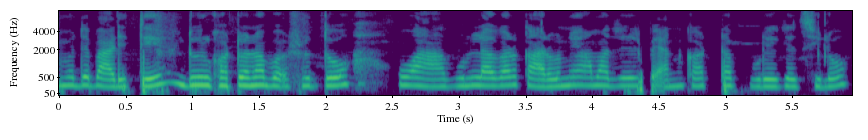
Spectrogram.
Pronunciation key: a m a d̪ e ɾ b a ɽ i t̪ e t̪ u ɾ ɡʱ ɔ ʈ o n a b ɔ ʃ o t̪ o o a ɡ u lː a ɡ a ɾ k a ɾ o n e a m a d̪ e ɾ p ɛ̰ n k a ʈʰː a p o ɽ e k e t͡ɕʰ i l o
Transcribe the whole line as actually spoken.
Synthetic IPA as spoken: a m a d̪ e ɾ b a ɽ i t̪ e d̪ u ɾ ɡʱ ɔ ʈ o n a b ɔ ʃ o t̪ o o a ɡ u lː a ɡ a ɾ k a ɾ o n e a m a d̪ e ɾ p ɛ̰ n k a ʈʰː a p u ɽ e ɡ e t͡ɕʰ i l o

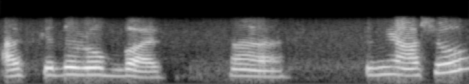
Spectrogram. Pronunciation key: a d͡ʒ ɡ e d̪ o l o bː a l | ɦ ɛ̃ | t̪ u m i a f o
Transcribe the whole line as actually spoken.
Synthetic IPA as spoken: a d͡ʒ k e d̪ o ɾ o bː a ɾ | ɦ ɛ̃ | t̪ u m i a ʃ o

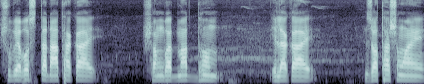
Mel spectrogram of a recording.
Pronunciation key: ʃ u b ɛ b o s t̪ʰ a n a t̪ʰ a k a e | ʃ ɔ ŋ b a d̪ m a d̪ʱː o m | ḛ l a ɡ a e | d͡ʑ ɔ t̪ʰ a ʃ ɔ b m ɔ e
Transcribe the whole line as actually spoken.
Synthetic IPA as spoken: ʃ u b ɛ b o s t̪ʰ a n a t̪ʰ a k a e | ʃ ɔ ŋ b a d̪ m a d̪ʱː o m | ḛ l a k a e | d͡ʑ ɔ t̪ʰ a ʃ ɔ m ɔ e

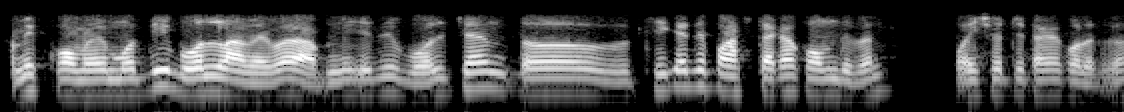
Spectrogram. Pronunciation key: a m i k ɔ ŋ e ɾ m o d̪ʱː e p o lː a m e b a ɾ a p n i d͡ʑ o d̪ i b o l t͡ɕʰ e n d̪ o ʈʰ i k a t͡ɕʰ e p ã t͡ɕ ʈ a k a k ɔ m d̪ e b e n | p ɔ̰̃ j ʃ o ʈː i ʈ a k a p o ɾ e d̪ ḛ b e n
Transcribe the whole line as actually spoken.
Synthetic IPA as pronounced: a m i k ɔ m e ɾ m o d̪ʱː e b o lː a m e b a ɾ a p n i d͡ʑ o d̪ i b o l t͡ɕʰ e n t̪ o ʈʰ i k a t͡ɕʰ e p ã t͡ɕ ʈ a k a k ɔ m d̪ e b e n | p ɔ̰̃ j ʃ o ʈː i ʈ a k a k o ɾ e d̪ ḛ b e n

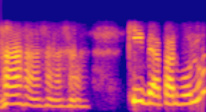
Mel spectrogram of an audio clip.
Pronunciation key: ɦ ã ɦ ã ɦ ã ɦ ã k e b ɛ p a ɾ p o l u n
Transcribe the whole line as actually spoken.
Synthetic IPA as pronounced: ɦ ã ɦ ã ɦ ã ɦ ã k i b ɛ p a ɾ b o l u n

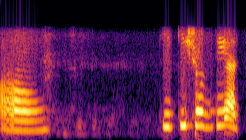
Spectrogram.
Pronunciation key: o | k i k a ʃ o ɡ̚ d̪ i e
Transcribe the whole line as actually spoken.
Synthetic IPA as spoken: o | k i k i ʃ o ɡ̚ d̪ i a

